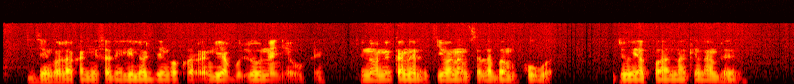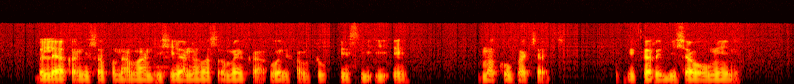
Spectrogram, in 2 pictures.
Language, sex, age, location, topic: Swahili, male, 25-35, Mombasa, government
